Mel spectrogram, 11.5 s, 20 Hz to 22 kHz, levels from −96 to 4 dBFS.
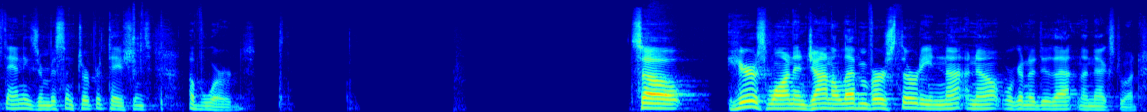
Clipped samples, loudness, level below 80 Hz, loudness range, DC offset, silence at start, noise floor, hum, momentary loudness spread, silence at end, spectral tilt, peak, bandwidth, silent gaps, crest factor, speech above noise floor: under 0.1%; -38 LUFS; under -90 dBFS; 20 LU; under 0.1%; 0.05 s; under -90 dBFS; none; 18 LU; 0 s; -4.5 dB/octave; -16 dBFS; 18 kHz; 2.58-2.78 s, 2.96-3.46 s, 3.61-4.53 s, 4.68-6.27 s, 7.13-7.27 s; 24 dB; over 52 dB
